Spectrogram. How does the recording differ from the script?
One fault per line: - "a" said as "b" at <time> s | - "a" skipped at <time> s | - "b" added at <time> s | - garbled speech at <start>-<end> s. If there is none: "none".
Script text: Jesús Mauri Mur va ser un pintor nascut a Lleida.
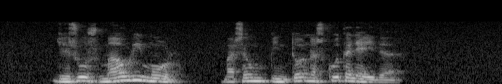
none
